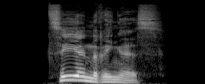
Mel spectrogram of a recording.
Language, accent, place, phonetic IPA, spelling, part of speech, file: German, Germany, Berlin, [ˈt͡seːənˌʁɪŋəs], Zehenringes, noun, De-Zehenringes.ogg
- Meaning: genitive singular of Zehenring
